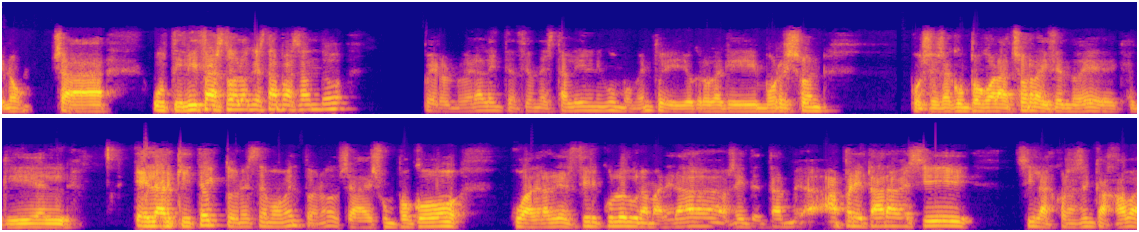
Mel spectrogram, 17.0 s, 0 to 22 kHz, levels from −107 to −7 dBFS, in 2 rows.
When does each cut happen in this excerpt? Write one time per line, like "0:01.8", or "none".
0:11.0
